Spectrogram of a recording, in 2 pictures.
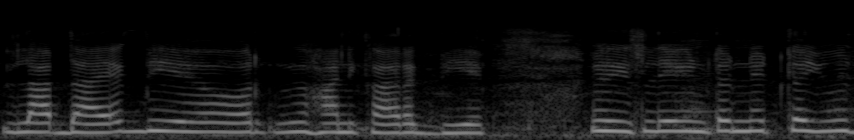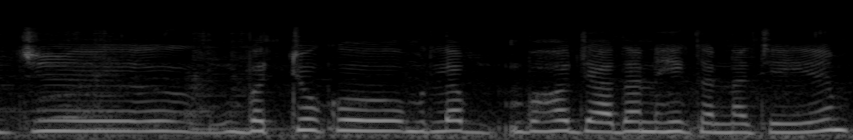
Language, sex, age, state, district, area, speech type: Hindi, female, 30-45, Uttar Pradesh, Lucknow, rural, spontaneous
